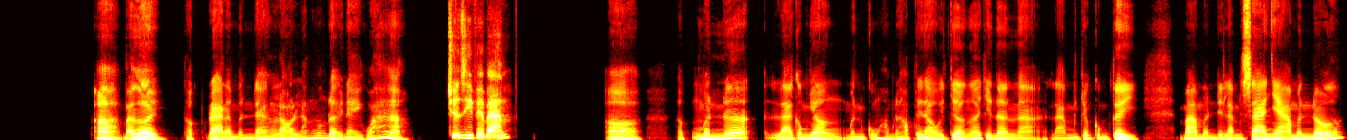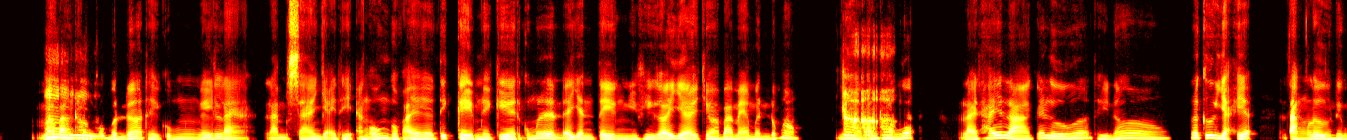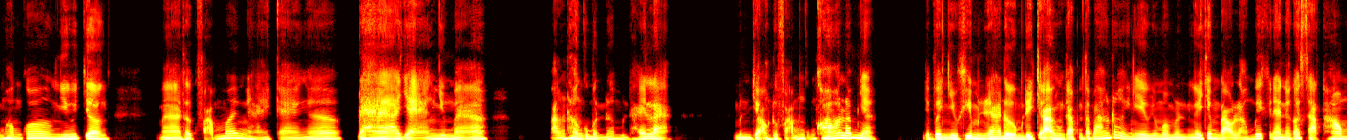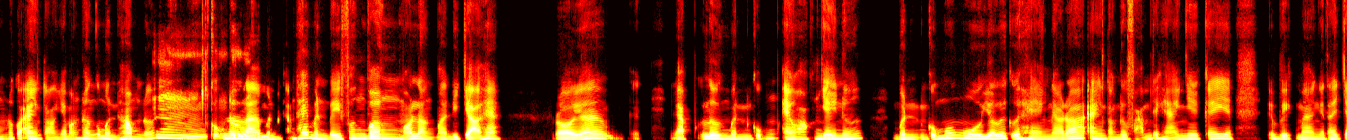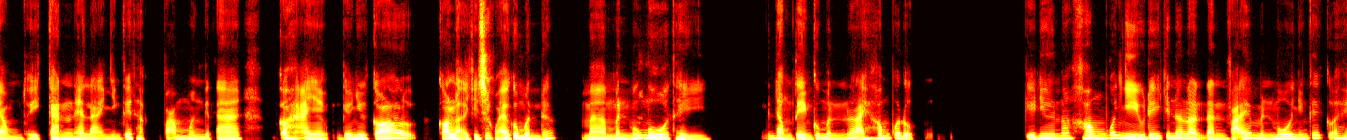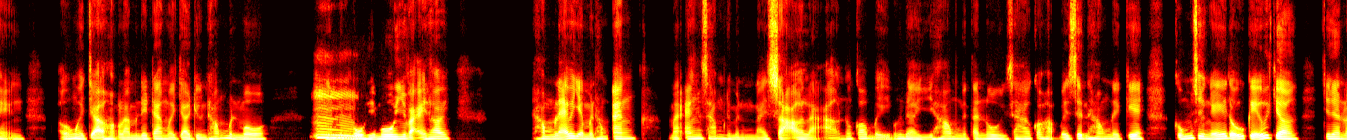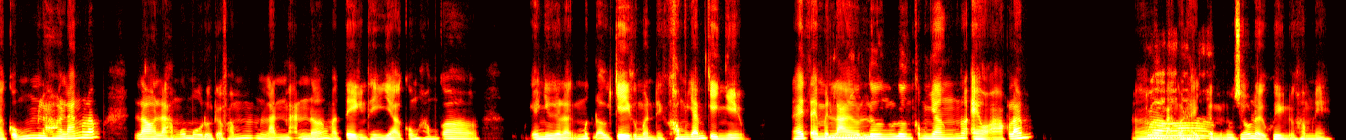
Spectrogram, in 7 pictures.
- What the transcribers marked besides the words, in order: tapping; other noise; other background noise; "làm" said as "ừn"
- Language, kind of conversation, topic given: Vietnamese, advice, Làm sao để mua thực phẩm lành mạnh khi bạn đang gặp hạn chế tài chính?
